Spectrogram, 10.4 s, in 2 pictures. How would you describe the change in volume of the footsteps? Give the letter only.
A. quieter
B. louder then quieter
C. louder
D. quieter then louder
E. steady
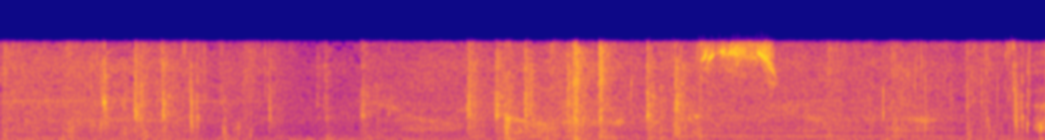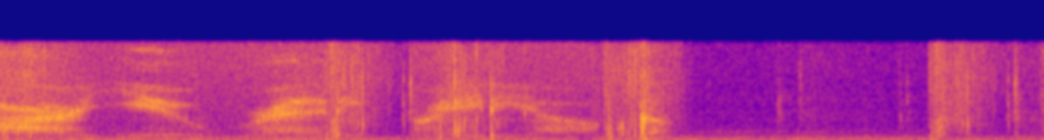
E.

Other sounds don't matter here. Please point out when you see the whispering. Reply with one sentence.
The whispering can be heard from 1.8 to 8.6 s.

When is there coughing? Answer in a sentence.
The coughing can be heard from 2.6 to 3.6 s.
